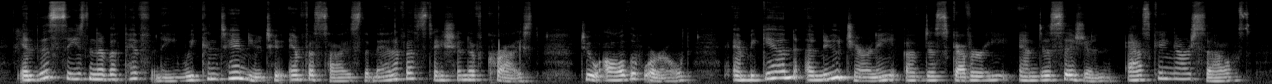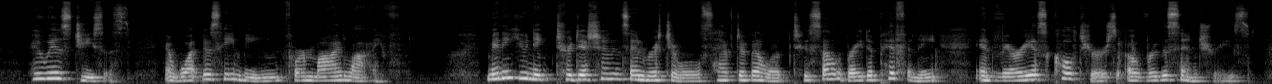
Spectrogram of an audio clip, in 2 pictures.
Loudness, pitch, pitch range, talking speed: -21 LUFS, 200 Hz, 170-235 Hz, 130 wpm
